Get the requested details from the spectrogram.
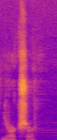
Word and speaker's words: Yorkshire: Don't say Shire. It's Yorkshire.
